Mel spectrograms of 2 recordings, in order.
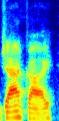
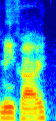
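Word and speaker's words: Xhekaj: that kid arbor um as habitation calls him jackeye it's i think it's pronounced mikai um he plays for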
